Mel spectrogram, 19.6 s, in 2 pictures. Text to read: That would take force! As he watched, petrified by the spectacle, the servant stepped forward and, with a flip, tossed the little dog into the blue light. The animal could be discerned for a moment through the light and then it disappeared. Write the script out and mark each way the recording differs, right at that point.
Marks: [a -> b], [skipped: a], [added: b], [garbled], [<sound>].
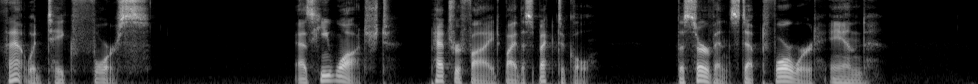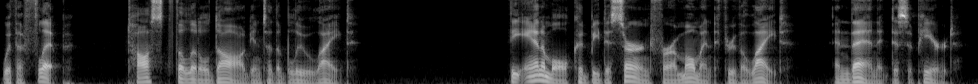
That would take force! As he watched, petrified by the spectacle, the servant stepped forward and, with a flip, tossed the little dog into the blue light. The animal could be discerned for a moment through the light and then it disappeared.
